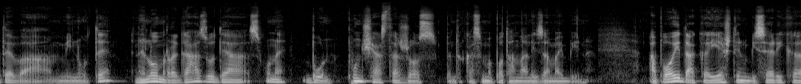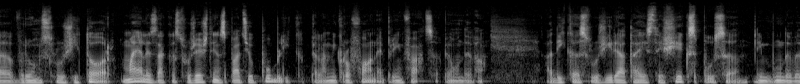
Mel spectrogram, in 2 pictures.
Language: Romanian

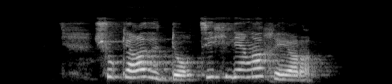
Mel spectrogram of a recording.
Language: Kabyle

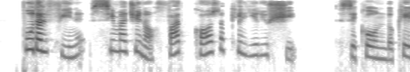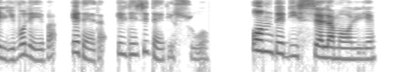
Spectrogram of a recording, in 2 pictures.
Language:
Italian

